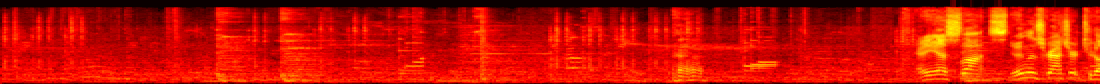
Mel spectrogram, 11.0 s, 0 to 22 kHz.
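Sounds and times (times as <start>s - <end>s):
casino background hum: 0.0s - 11.0s.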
